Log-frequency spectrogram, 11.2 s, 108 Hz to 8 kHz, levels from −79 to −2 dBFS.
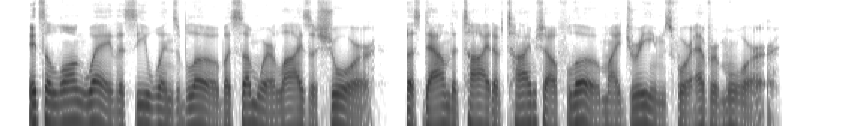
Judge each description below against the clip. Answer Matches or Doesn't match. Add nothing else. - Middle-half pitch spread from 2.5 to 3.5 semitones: Doesn't match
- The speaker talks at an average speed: Doesn't match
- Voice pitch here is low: Matches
